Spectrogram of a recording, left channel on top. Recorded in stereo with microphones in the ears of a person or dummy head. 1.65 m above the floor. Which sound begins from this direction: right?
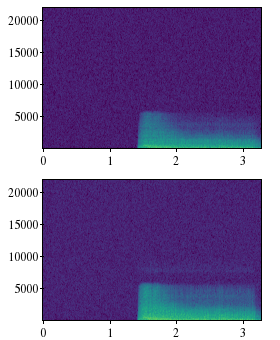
An explosion, at 1.4 s.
